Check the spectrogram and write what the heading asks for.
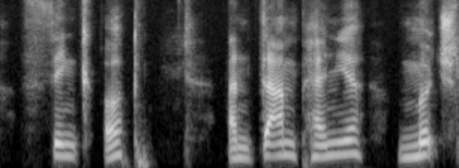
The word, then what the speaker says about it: Pena: It's Dan, D-A-N, Pena, P-E-N-A, pronounced Pena.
